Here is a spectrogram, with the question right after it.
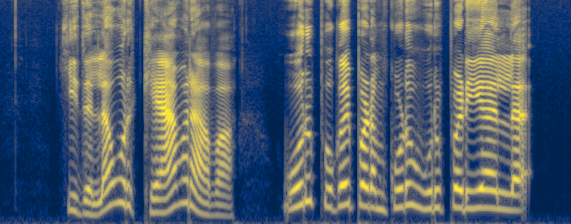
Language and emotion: Tamil, disgusted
